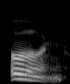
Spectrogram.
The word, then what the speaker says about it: earn: we pronounce this as earn. So like this, earn. And if you can't really remember, just think of the word learn, because we have the word earn in it, okay?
